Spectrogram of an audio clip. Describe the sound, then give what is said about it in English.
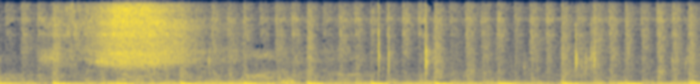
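A cold drink can being cracked open, giving a short, bright fizzing hiss about a second in, over a quiet, rhythmic music bed. “All right. Let's try this. Crack a cold one.”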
